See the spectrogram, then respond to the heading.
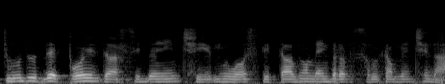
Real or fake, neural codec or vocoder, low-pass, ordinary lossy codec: fake; codec, 16 kHz in and 24 kHz out, 0.6 kbps, FireRedTTS-2 codec; 5.4 kHz; none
